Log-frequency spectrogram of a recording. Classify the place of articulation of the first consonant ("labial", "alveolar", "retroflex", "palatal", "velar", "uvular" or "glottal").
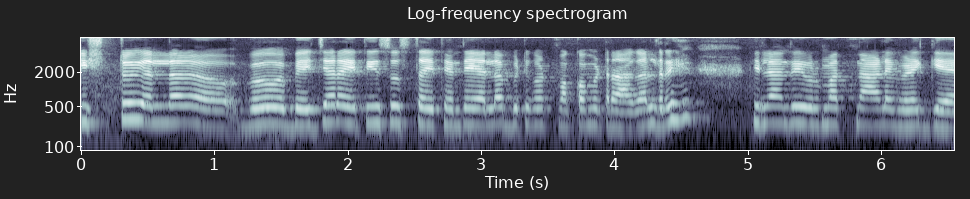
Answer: retroflex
